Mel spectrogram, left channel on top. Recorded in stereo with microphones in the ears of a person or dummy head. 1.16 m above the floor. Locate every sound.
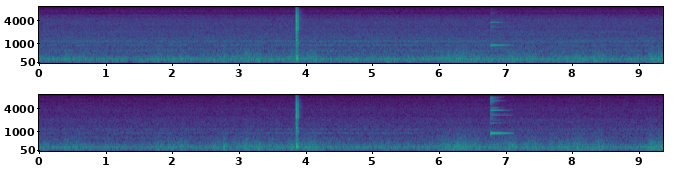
3.9 s tapping: 10° left (ahead or behind)
6.8 s a bell: 60° right (ahead or behind)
